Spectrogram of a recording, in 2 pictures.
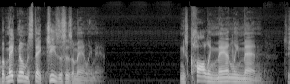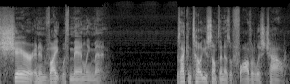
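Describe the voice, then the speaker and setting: Male pastor, bright and forceful, emphatic sermon delivery in a church with a long reverb. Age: adult with a wife and kids. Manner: emphatic preaching, swings from shouting to low and quiet. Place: church sanctuary. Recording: long reverb of a large hall.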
